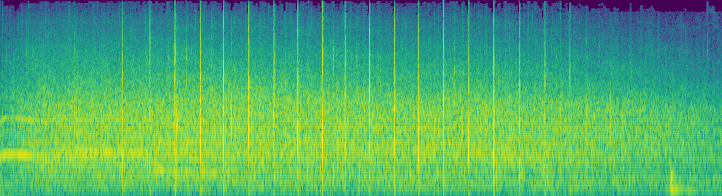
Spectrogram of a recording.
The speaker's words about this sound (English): I want you to take a moment to thank and applaud those people in the audience who made this day possible for you.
